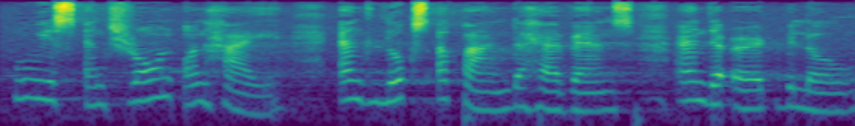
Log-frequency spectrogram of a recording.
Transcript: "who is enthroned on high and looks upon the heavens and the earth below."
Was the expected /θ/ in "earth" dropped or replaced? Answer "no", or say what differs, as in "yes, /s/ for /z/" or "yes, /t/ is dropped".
yes, /t/ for /θ/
